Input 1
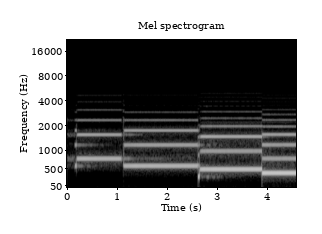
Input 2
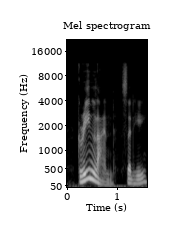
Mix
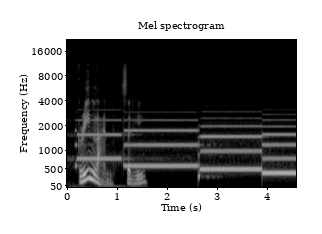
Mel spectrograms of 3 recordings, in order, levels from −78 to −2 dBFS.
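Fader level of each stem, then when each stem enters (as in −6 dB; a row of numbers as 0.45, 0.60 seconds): −8.0, −4.5 decibels; 0.00, 0.00 seconds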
